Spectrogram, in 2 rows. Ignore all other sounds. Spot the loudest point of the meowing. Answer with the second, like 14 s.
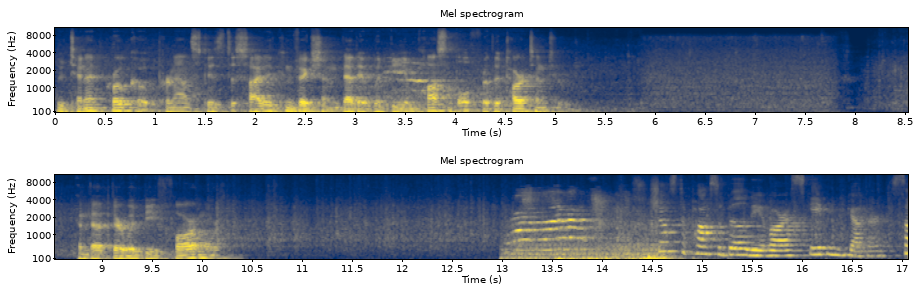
14 s.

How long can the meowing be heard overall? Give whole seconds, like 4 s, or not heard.
3 s.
